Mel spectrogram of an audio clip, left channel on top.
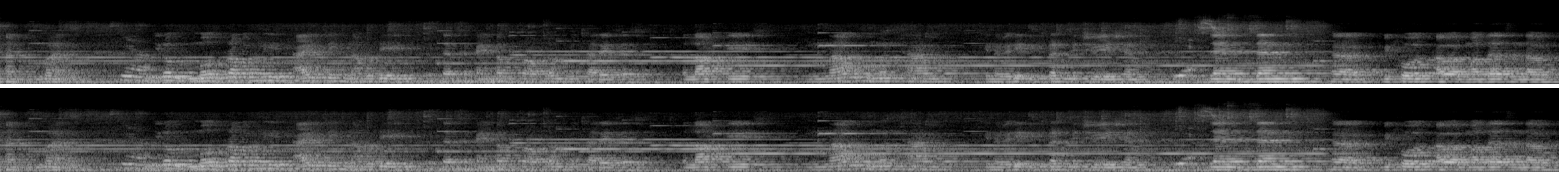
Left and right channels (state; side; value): noise; right; hum, 20 dB below the sound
